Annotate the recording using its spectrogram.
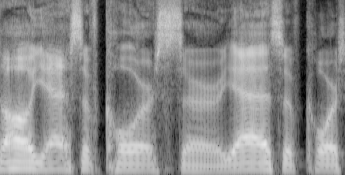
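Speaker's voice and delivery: fawning, obsequious, fully deferential servant-like voice. Retelling how Long John Silver poses as a cook: obsequious Long John Silver voice. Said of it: "he talks really obsequious".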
